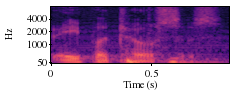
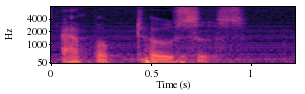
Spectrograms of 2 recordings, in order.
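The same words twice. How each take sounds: First: The P in the middle is left out. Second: The P in the middle is pronounced.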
